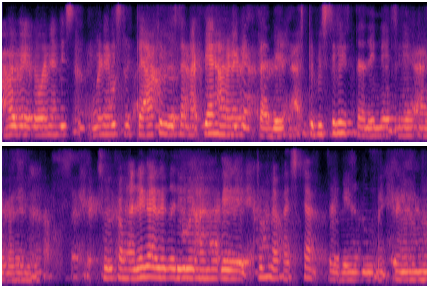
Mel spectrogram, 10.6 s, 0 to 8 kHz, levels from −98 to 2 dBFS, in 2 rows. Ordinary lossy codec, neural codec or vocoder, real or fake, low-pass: none; codec, 16 kHz, 1 kbps, FreqCodec, smaller model; fake; 7.2 kHz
